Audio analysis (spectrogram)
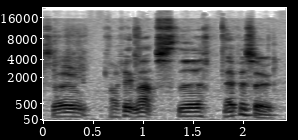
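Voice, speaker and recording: A man's voice: on the low side, a little slow, darkish tone, a little hiss or hum. A man co-hosting a podcast, chatting casually and explaining things hesitantly, often circling back to rephrase. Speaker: podcast co-host. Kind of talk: casual podcast chat, explaining a musician's story.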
